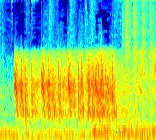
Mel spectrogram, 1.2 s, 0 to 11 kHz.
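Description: A single loud burst of automatic gunfire in Call of Duty Modern Warfare 2, a rapid string of close shots lasting under a second before cutting off.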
